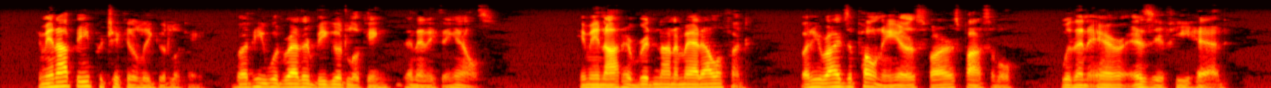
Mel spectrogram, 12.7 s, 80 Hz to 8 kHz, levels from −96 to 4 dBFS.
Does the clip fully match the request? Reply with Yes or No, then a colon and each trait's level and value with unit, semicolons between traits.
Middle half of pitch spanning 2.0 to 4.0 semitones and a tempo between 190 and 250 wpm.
No: average, 4.7 semitones; average, 200 wpm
